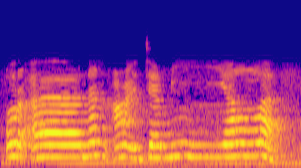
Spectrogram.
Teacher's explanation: Huruf idgham bilahuna itu ada dua, yaitu lam ro. Cara membacanya memasukkan huruf depan tanpa berdengung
